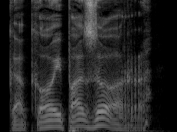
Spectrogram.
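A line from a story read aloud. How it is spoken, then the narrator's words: Muttered. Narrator (Russian): пробормотал граф Горчаков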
